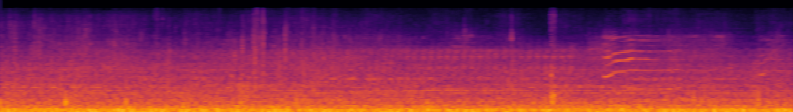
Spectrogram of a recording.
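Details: A stray cat among a larger-than-usual group fed Churu treats without dishes or Kalkan; a single short rising meow late on, after several seconds of dense low-pitched background noise and rustling.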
